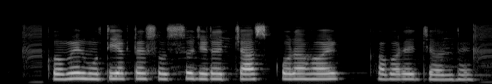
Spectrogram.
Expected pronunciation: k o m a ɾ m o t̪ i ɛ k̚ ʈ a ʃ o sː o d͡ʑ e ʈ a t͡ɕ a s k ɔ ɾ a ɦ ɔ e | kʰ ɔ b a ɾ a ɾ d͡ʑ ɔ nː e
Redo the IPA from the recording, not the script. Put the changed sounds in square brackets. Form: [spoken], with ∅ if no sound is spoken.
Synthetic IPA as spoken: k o m [e] ɾ m o t̪ i ɛ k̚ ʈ a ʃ o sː o d͡ʑ e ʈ a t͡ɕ a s k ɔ ɾ a ɦ ɔ e | kʰ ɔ b a ɾ [e] ɾ d͡ʑ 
